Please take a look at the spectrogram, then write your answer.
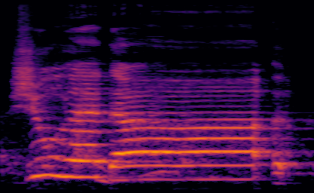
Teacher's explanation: ஹம்சாவுக்கு சுக்குன் வைத்து அதிர்வோட உச்சரிக்கிறோம்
